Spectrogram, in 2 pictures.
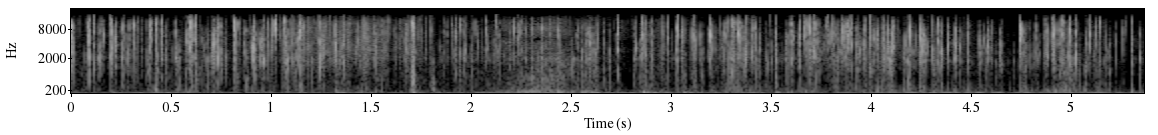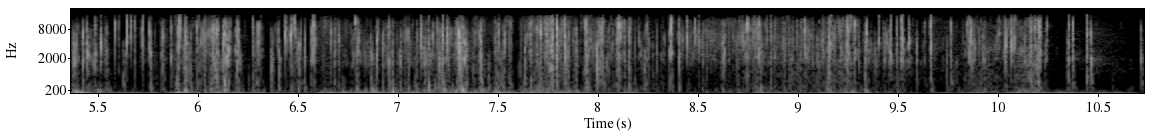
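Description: Both hands press, rub and scratch a large clear plastic bubble wrap sheet resting on a dark surface, using fingertips and nails to crinkle the air bubbles. A dense, continuous crinkling and scratchy crackle runs throughout, with occasional sharper cracks standing out and a brief softer dip near the end.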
